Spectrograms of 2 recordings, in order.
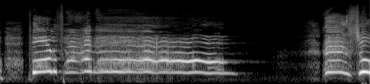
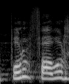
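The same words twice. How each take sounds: First: Very high, loud cry of please, Jesus; shouted plea. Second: Said in the usual way. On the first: Shown as a demonstration. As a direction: scream out for Jesus to hear. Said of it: "Ella está gritando". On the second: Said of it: "no está diciendo".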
